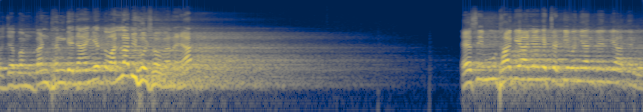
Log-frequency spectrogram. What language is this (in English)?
Urdu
